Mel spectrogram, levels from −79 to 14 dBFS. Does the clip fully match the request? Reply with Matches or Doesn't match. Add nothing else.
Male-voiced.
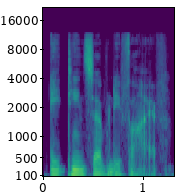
Matches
